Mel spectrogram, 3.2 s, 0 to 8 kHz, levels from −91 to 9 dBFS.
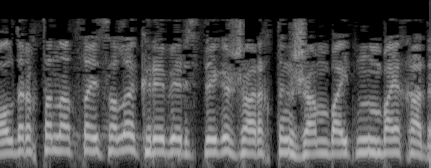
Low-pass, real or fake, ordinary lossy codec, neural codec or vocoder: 7.2 kHz; fake; MP3, 24 kbps; vocoder, 44.1 kHz, 128 mel bands every 256 samples, BigVGAN v2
